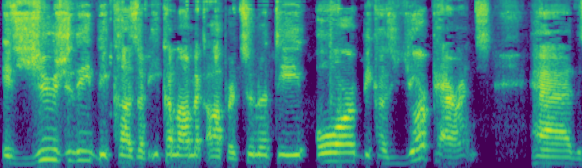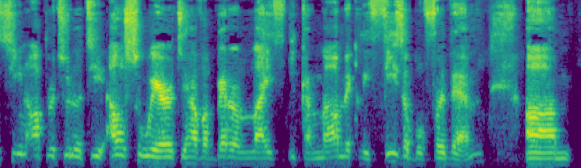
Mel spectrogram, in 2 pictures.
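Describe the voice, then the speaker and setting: A man's voice: medium pitch, moderate pace, breathy edge, rough recording. A young man from Hawaii with a Hawaiian Pidgin accent, speaking earnestly in a casual chat. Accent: Hawaiian Pidgin English. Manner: earnest, animated speech in Pidgin phrasing. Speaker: guest.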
